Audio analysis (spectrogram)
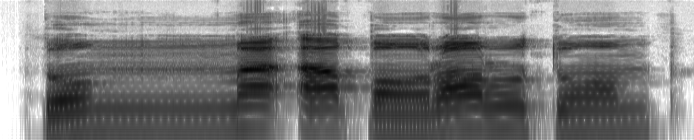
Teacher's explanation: قاف کو موٹا کرنا ہے، قاف ساکن ہے، یہاں پر قلقلہ کریں گے۔ اقررتم، را کو را کے ساتھ ملانا ہے۔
